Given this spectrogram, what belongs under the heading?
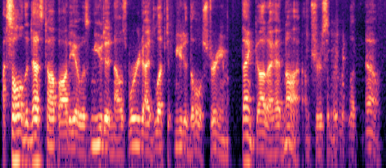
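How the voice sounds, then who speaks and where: A man with a fairly low voice talks casually to his livestream viewers as a gaming host. His delivery is informal, rambling and a little crude. The microphone gives him a tinny, faintly echoing sound from an untreated room. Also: fast talker, a little hiss or hum. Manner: informal, rambling, mildly profane. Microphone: streaming microphone. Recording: tinny, slightly echoing streaming mic.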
